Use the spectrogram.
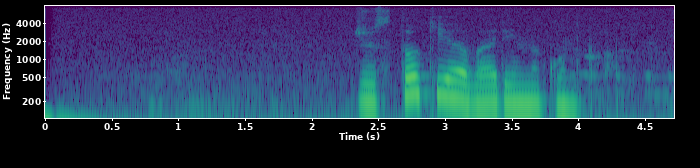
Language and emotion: Russian, sad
